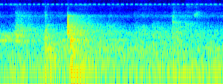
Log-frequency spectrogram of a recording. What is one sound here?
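Billiard balls knock together.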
